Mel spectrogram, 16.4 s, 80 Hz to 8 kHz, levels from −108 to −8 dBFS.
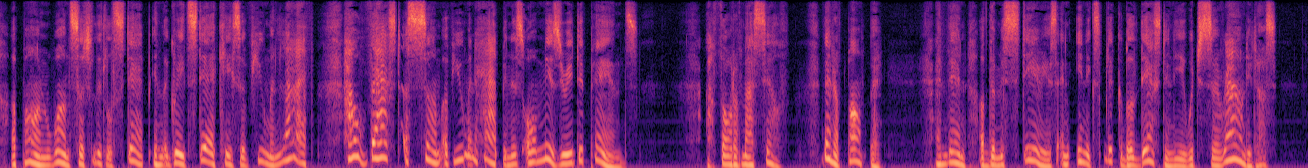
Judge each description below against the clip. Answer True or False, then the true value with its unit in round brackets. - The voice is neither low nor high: True (160 Hz)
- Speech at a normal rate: True (145 wpm)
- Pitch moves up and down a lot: True (6.9 semitones)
